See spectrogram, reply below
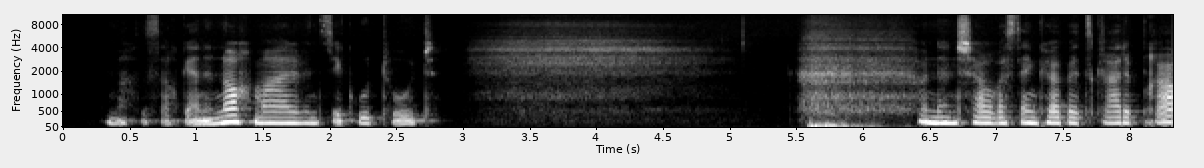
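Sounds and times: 
speech: 0:00.4 - 0:03.3, 0:06.4 - 0:08.3
person drawing a long airy breath in: 0:03.0 - 0:06.4
person exhaling fully like a sigh: 0:03.1 - 0:06.5.

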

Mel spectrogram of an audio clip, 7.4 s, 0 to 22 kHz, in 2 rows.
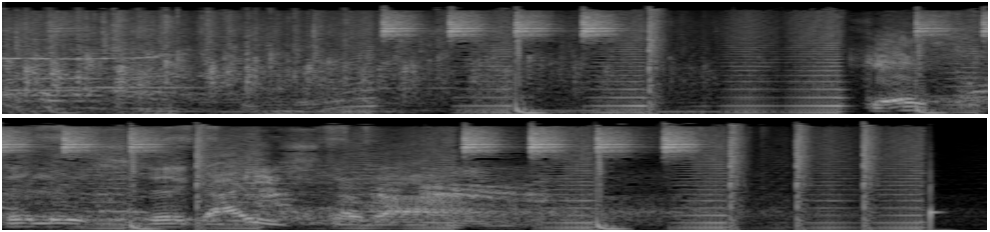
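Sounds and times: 
audience applause: 0:00.0 - 0:02.8
tonal music or voices: 0:03.2 - 0:07.2
speech: 0:03.3 - 0:06.4.

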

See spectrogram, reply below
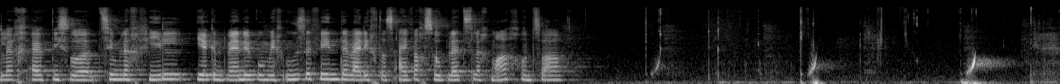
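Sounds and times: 
speech: 0:00.0 - 0:05.8
voice imitating dripping water with wet mouth plops: 0:09.0 - 0:10.2.

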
